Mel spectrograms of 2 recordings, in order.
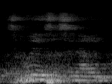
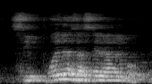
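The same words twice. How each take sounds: First: Soft, tentative plea; hushed, unsure request; doubting father. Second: Slow, raised-pitch quote; slow, emphatic plea; father's request. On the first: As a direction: ask it quietly, half-believing. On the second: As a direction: state the request slowly and firmly. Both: Acted. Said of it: "El padre le dice a Jesús, ¿cómo?".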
